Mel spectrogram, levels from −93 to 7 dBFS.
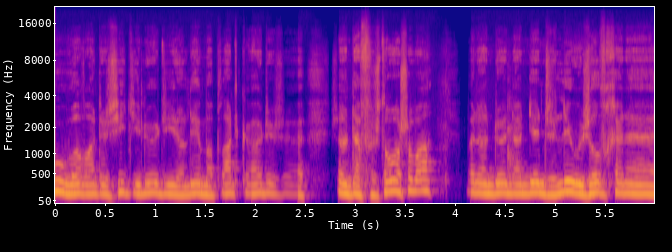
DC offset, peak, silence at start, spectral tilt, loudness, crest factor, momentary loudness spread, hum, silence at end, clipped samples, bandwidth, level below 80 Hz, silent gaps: under 0.1%; -10 dBFS; 0 s; -6 dB/octave; -25 LUFS; 14 dB; 12 LU; none; 0 s; under 0.1%; 16.5 kHz; -80 dBFS; none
